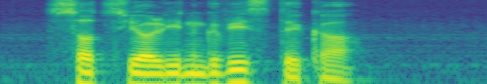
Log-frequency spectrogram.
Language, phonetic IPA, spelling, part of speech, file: Polish, [ˌsɔt͡sʲjɔlʲĩŋɡˈvʲistɨka], socjolingwistyka, noun, Pl-socjolingwistyka.ogg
